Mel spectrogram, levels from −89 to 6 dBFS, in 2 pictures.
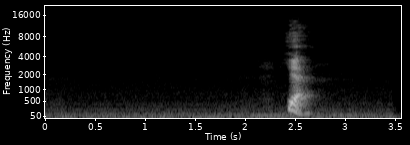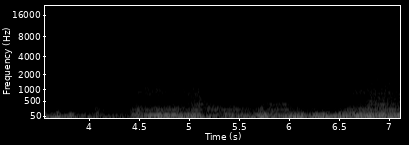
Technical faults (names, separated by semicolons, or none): none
